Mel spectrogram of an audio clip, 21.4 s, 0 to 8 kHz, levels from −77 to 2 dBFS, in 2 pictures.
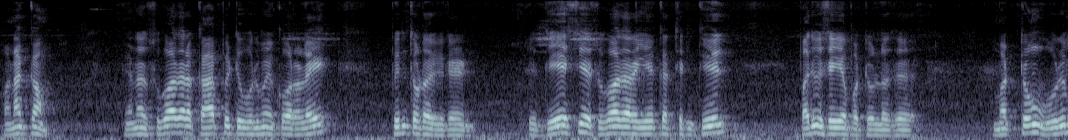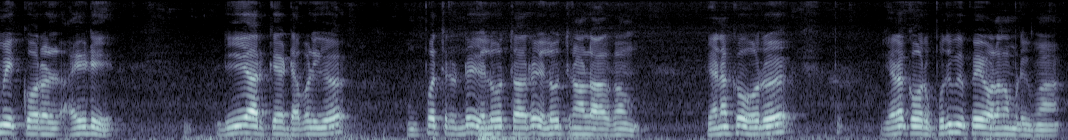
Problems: none marked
